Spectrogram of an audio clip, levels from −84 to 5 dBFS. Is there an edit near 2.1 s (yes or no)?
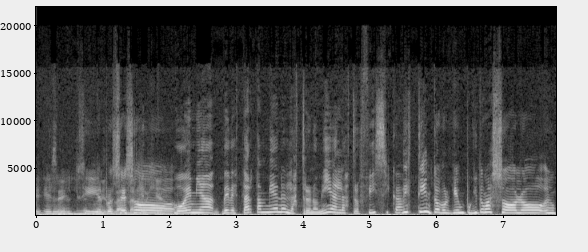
yes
